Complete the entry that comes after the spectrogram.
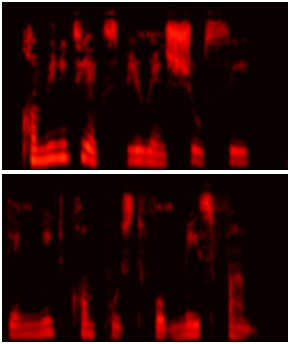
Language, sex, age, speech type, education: Nigerian Pidgin, female, 15-29, spontaneous, tertiary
